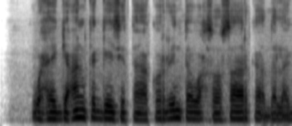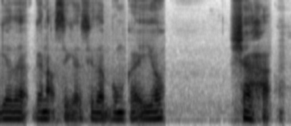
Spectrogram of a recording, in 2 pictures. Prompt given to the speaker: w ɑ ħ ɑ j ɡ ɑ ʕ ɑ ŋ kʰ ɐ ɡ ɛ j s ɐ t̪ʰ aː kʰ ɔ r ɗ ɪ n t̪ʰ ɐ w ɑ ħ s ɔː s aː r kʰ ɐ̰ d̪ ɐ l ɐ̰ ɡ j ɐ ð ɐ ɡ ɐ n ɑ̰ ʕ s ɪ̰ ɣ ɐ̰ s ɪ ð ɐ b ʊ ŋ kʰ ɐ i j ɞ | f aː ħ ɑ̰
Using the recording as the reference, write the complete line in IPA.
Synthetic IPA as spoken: w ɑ ħ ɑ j ɡ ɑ ʕ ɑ ŋ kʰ ɐ ɡ ɛ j s ɐ t̪ʰ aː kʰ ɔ r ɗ ɪ n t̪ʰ ɐ w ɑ ħ s ɔː s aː r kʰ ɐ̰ d̪ ɐ l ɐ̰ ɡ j ɐ ð ɐ ɡ ɐ n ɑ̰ ʕ s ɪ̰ ɣ ɐ̰ s ɪ ð ɐ b ʊ ŋ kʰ ɐ i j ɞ | ʃ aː ħ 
